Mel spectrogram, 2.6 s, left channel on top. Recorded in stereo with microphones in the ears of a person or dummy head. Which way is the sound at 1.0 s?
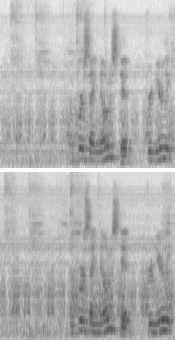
80° left.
